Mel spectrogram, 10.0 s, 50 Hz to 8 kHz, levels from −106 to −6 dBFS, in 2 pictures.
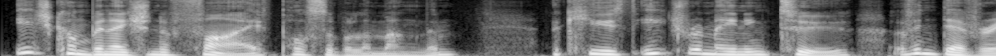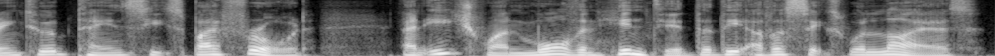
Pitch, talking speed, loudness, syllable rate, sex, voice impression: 130 Hz, 180 wpm, -20 LUFS, 5.5 syllables/s, male, very masculine, middle-aged, very thick, tensed, powerful, bright, slightly soft, slightly muffled, fluent, very cool, intellectual, slightly refreshing, sincere, calm, mature, friendly, reassuring, slightly wild, slightly kind, slightly modest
